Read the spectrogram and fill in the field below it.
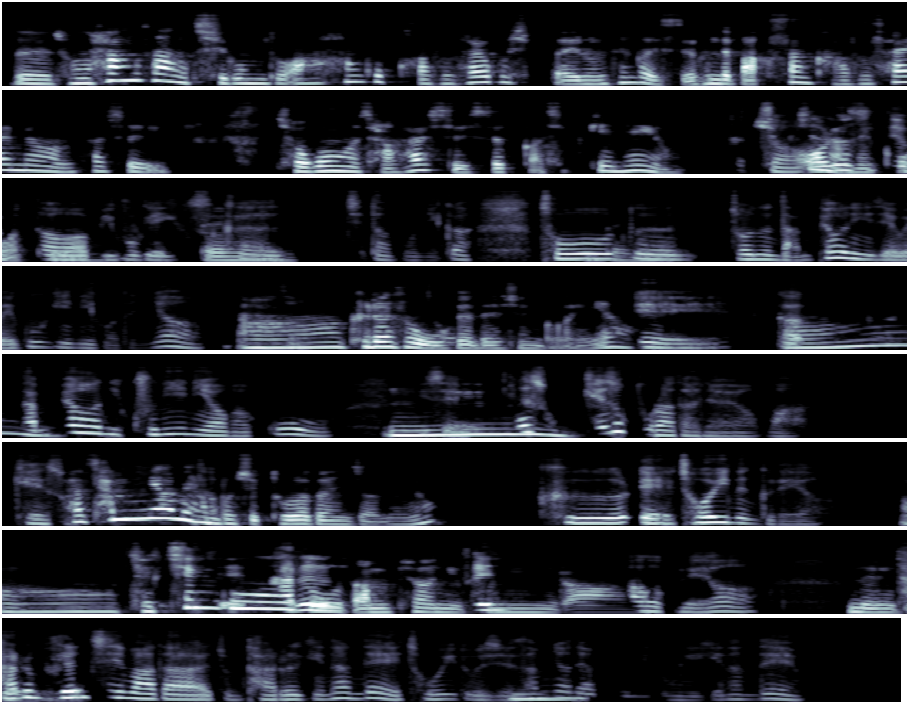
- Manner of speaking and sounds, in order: other background noise; tapping; distorted speech; in English: "브랜치마다"
- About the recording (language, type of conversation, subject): Korean, unstructured, 어린 시절 여름 방학 중 가장 기억에 남는 이야기는 무엇인가요?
